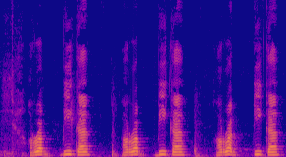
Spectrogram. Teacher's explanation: را مخفف میں فتحہ کے ساتھ ہے با مشدد ہے اس میں جماؤ بھی دیں گے اور سپلٹس آف سیکنڈ کا پاز بھی ہے کیونکہ اس میں شدہ بھی ہے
